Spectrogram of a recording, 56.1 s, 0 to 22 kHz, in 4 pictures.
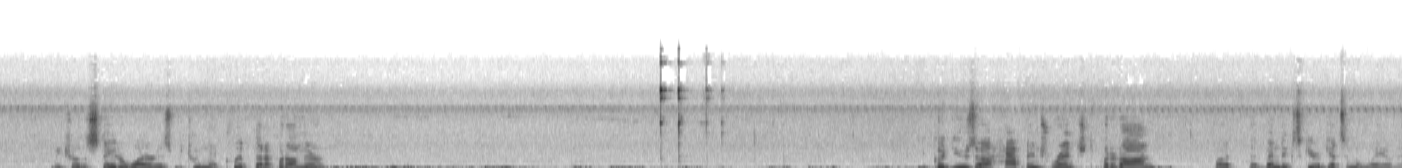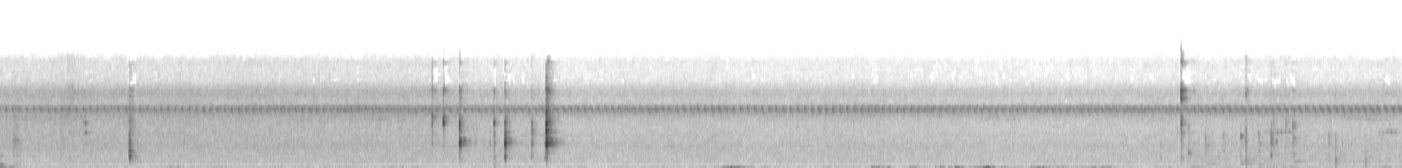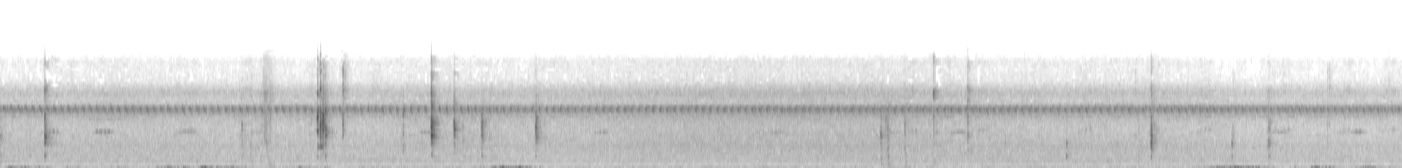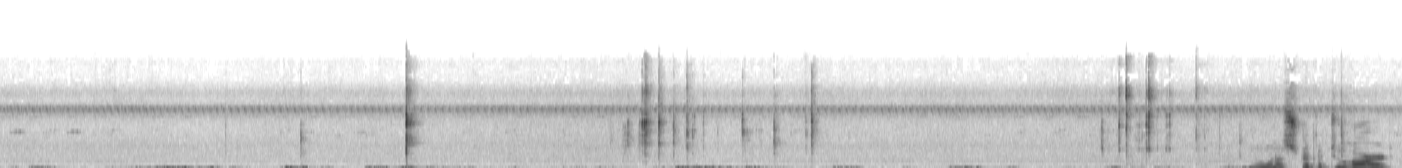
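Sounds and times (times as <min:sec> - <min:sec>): high-pitched background tone: 0:25.8 - 0:27.5.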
